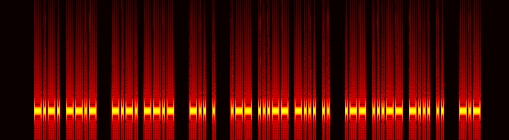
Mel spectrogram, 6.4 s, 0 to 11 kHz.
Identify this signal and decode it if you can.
Morse code, heard as a keyed tone, about 37 wpm, 700 Hz. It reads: CQ CQ DE W3BI W3BI K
